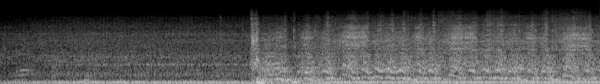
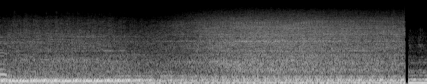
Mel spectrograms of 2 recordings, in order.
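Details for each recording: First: Lowered 1988 GMC Sierra 3500, air filter off: starter cranks evenly at about four beats a second but it never catches; no fuel delivery, and it ran only on starter fluid. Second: Lowered 1988 GMC Sierra 3500 after plugging in both fuel pumps, only one had been connected: deep, steady idle with an even low rumble and no misses or knocks; it now runs on its own fuel.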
